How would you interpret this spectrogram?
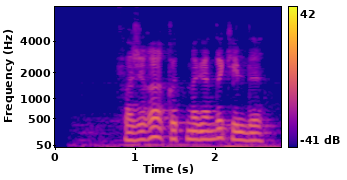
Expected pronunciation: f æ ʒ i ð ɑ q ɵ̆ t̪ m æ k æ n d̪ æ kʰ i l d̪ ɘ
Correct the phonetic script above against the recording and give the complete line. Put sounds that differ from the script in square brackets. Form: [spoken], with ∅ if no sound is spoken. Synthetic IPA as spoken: f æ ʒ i [ʁ] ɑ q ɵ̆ t̪ m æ [ɡ] æ n d̪ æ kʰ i l d̪ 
